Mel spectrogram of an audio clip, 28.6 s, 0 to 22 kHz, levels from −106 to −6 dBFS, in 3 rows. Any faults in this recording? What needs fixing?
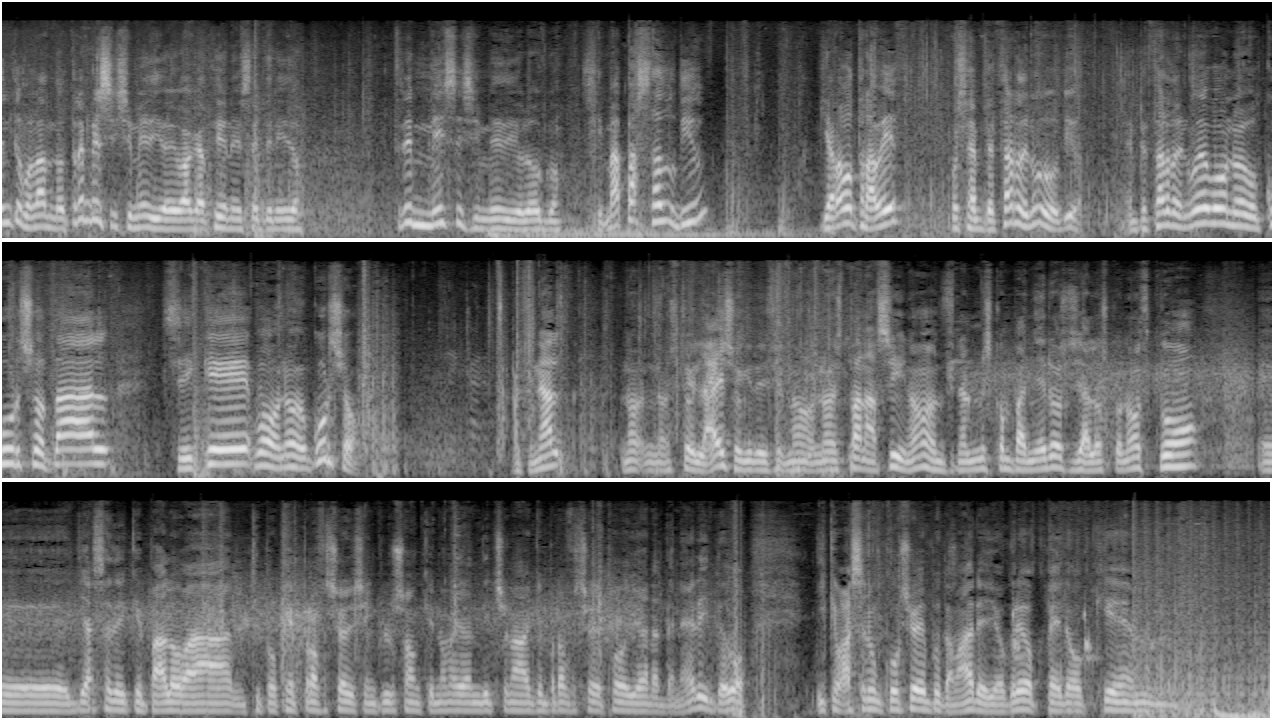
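Short concealed packet loss at 18.19, 18.92, 19.71, 20.37 and 20.57 s: each 20 ms gap is bridged by continuing the preceding sound, leaving brief smears or wobbles. A deeper jitter buffer or forward error correction on the network path would prevent these dropouts.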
